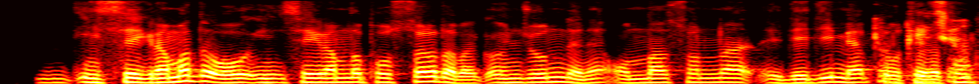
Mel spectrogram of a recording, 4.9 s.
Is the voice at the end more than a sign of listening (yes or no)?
no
